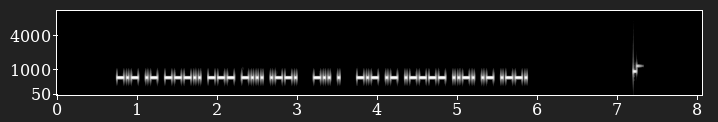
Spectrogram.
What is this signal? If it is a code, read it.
Morse code, heard as a keyed tone, about 40 wpm, 700 Hz. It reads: KA8OBP DE KA1FAP
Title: USA Callsign DE Callsign - 6 Characters - 40wpm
